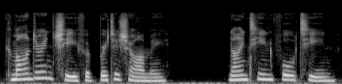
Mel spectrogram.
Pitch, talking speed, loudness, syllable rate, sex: 205 Hz, 140 wpm, -16 LUFS, 5.4 syllables/s, female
